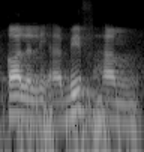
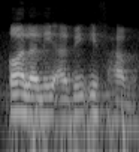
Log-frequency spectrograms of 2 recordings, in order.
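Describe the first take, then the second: First: The words are run together without a glottal stop. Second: A separate glottal stop and vowel start ifham. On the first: The speaker calls it right. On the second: The speaker calls it wrong.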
